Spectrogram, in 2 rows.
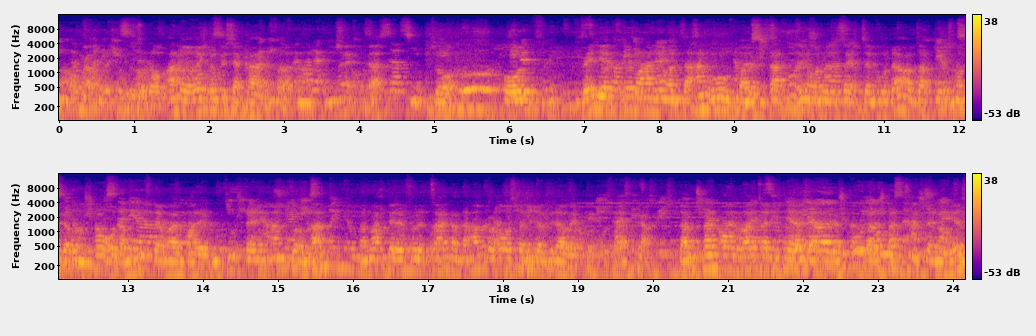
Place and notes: Sedansberg, Wuppertal, Deutschland - zur nordstadt
zur nordstadt, schützenstr. 100, 42281 wuppertal
Wuppertal, Germany, 17 February 2011, 19:40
